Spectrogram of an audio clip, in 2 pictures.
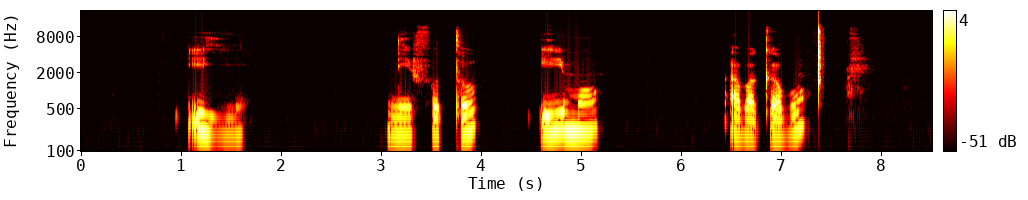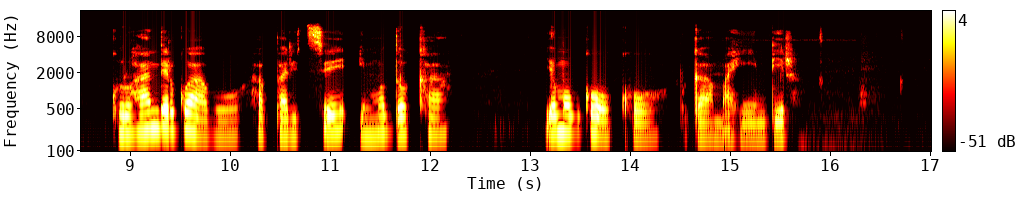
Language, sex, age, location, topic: Kinyarwanda, female, 18-24, Kigali, finance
